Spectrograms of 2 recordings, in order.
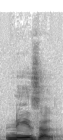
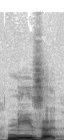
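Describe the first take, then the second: The two takes are said the same way.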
